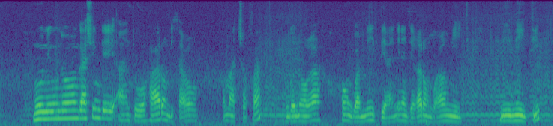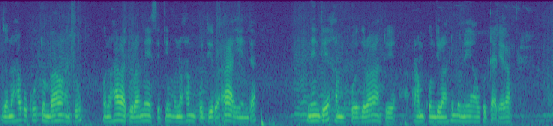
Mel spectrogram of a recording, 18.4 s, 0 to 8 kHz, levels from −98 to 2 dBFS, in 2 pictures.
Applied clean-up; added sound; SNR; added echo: none; Insect; 15 dB; none.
